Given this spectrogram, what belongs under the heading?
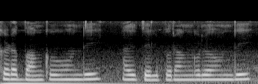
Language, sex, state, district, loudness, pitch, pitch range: Telugu, female, Telangana, Mahabubabad, -16 LUFS, 225 Hz, 215-230 Hz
